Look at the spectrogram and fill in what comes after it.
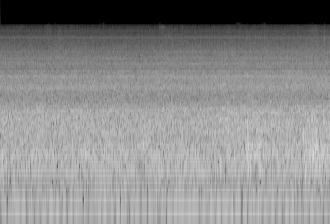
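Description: Passenger train coaches rolling slowly past on the rails: a steady rumble of wheels on track. It gets louder and more uneven about five seconds in.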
